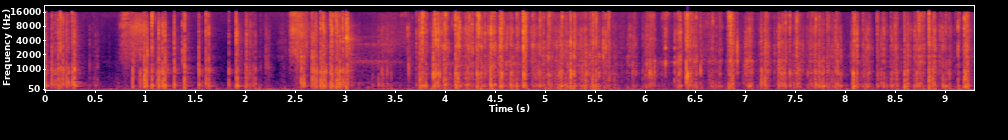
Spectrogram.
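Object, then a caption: Wooden paddle hairbrush with bristles. A wooden-backed paddle hairbrush with dark bristles, held in one hand, has its bristles scratched and tapped with the fingers. The result is a dense run of crisp, bristly scratches and quick taps with a bright, papery edge and short decays, rising and falling in loudness throughout.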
